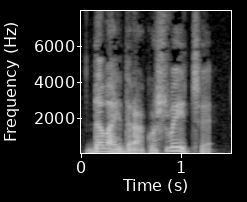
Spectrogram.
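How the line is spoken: Angry shout, cruel man. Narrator (Ukrainian): сердито крикнув чоловік з жорстоким обличчям

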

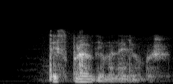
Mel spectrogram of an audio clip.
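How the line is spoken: Stubborn whisper. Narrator (Ukrainian): Вона прошепотіла вперто

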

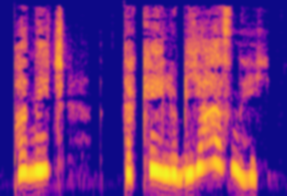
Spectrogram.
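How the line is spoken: Tearful squeak. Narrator (Ukrainian): запищав він, а очі його знову наповнилися слізьми

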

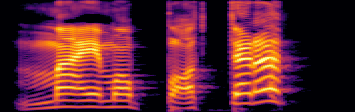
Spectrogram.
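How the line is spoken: Sharp question. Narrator (Ukrainian): різко перепитала професорка МакГонагал

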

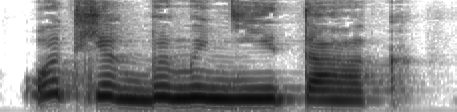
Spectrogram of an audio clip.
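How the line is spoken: Sighing. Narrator (Ukrainian): зітхнула Поліанна

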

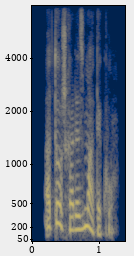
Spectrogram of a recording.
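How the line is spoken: Rapid accented voice from behind. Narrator (Ukrainian): Долинув позаду голос Лопена, чий скоромовний акцент

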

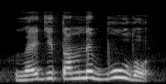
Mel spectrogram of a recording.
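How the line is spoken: Angry shout. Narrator (Ukrainian): гнівно крикнула Арія

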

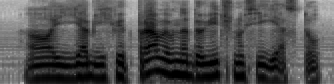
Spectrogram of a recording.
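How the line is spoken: Growled. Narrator (Ukrainian): прогарчав дядько Вернон

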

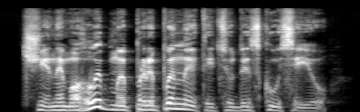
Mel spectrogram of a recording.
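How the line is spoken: Growl. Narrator (Ukrainian): прогарчав Муді

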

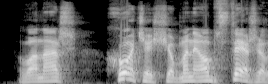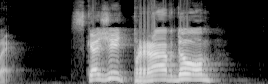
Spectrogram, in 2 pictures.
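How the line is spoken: Shouted. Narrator (Ukrainian): Останні два слова він викрикнув

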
